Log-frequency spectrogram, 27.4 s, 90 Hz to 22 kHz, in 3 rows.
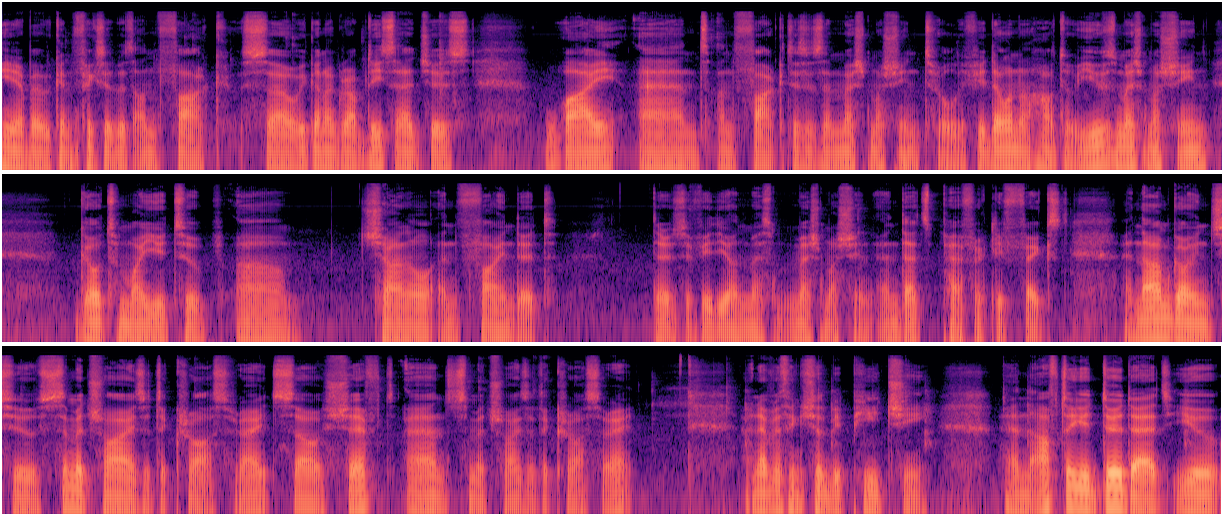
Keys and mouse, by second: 0.2 Tab, 1.2 click, 1.9 ctrl+click, 3.1 y, 15.3 Tab, 16.9 alt+x, 22.9 Tab, 23.7 shift+click, 24.3 shift+click, 25.0 shift+click, 25.8 shift+click, 27.0-27.4 middle drag.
